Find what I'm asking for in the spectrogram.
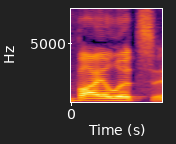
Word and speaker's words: Vylts: His band's name is Violets, and it's spelled V-Y-L-T-S.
